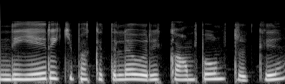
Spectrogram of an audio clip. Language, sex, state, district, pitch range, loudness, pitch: Tamil, female, Tamil Nadu, Nilgiris, 220-245 Hz, -12 LUFS, 230 Hz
